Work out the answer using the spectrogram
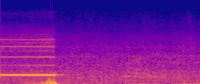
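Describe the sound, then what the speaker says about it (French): A telephone on a call line gives a steady electronic ringing tone that holds for under a second, then cuts off and leaves quiet room noise. "heureusement, le téléphone sonne quand même"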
